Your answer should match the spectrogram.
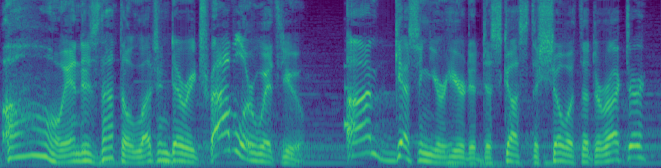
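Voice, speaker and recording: An actor playing an effusive, flattering gentleman theatre patron in a video game, chatty and polite. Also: mid-range voice, moderate pace. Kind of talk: animated game voice acting. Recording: reverberant voice with music. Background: background music.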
